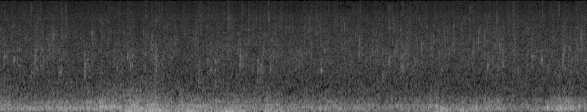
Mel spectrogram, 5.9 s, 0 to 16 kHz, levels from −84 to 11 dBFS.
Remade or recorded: recorded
